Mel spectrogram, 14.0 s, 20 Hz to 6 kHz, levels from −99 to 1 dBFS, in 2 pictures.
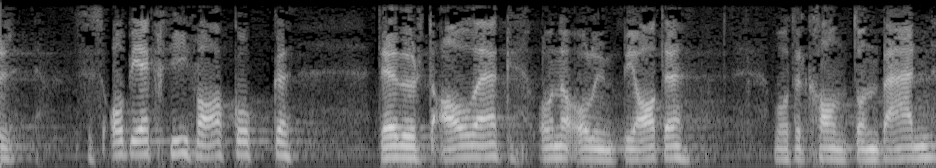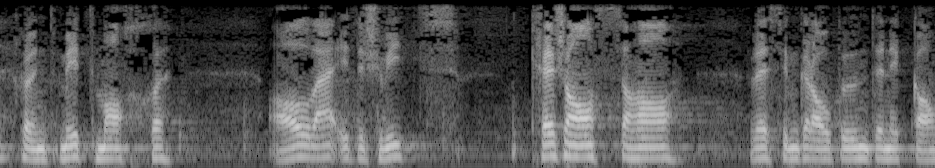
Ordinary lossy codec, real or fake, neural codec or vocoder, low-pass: none; real; none; 5.4 kHz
